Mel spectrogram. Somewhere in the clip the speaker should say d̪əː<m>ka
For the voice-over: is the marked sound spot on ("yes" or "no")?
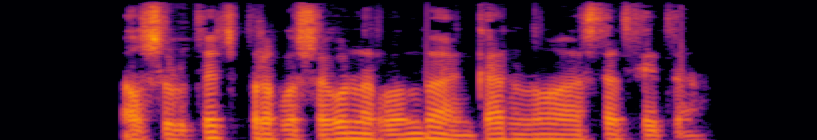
no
